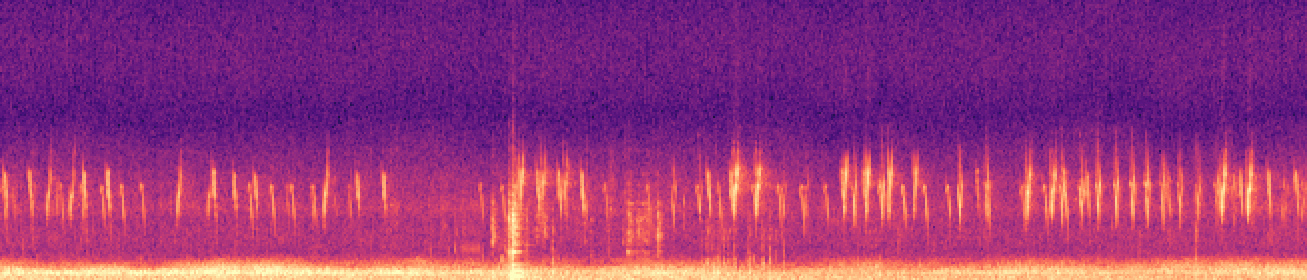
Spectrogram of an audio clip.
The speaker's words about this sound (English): One bird took off. There go some others. Those are the ones that took off. Now back to the one that stayed. At least one stayed here.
